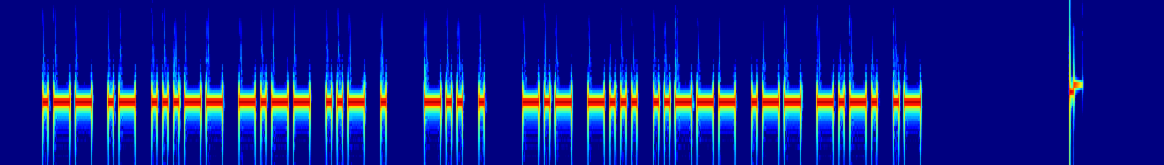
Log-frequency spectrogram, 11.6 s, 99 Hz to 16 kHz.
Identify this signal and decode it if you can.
Morse code, heard as a keyed tone, about 21 wpm, 700 Hz. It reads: WA3YUE DE KB2WCA
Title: USA Callsign DE Callsign 22wpm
